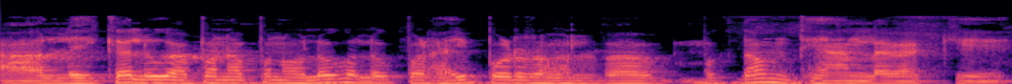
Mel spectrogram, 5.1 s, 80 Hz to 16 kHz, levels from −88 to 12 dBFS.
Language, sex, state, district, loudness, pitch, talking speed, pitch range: Bhojpuri, male, Bihar, Muzaffarpur, -17 LUFS, 130 Hz, 155 wpm, 115-140 Hz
